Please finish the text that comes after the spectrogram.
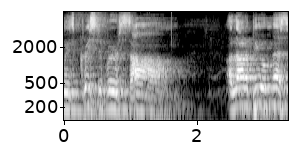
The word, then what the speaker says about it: Saam: I'm a stand-up comedian my name is Christopher saw a lot of people mess up my last name is pronouncing in the bible only spelled differently since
